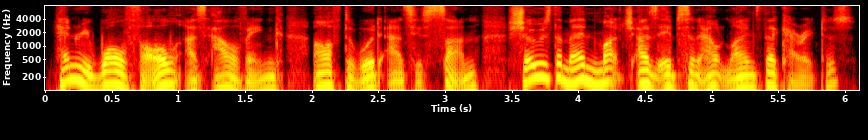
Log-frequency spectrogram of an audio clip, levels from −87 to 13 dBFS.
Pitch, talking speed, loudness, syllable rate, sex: 115 Hz, 165 wpm, -16 LUFS, 5.0 syllables/s, male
